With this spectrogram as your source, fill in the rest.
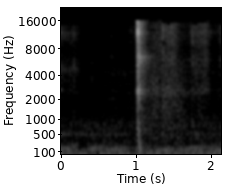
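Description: Pliers snip through a rubber strip with a sharp click.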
